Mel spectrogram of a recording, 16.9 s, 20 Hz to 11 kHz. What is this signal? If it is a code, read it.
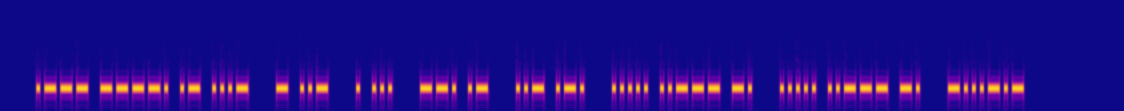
Morse code, heard as a keyed tone, about 19 wpm, 700 Hz. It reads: J9AV TU ES GA UR 52N 52N <BK>
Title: POTA QSO Practice - 20wpm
